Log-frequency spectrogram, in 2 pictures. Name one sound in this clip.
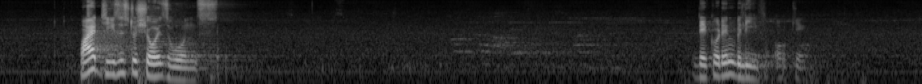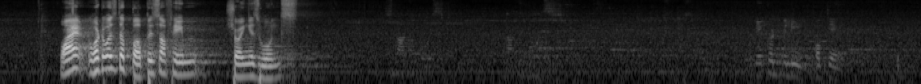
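A young man speaks calmly into a microphone in a reverberant hall, with pauses.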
